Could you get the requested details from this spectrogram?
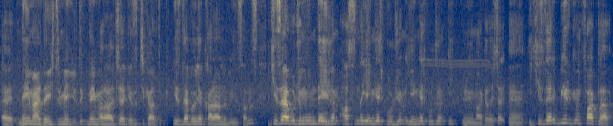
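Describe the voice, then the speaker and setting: Man, twenties, from Turkey, high-pitched voice, gaming commentary, joking self-mockery, excited play-by-play. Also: quick pace, hardly any pauses, a little hiss or hum. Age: 20s. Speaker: mobile football gaming YouTuber. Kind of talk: live gameplay commentary.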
